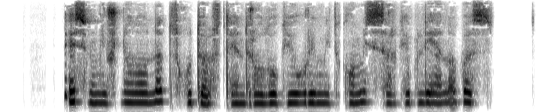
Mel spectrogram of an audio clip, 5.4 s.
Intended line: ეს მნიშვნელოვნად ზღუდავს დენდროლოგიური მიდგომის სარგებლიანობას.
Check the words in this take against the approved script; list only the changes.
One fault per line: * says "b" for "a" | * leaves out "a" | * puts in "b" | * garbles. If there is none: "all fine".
all fine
